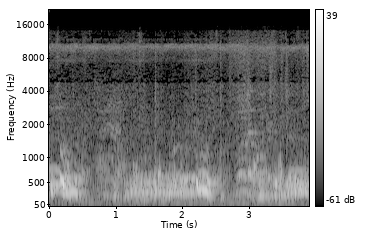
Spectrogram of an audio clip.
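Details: Brief stretch of soft, throaty pigeon cooing. Low rolling phrases overlap and fade in and out.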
